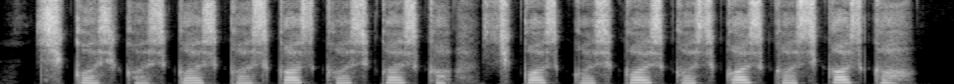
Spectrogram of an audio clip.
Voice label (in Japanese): シコシコオンリー できるだけ 速く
